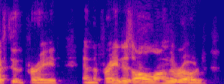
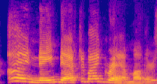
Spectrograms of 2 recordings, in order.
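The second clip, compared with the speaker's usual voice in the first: high, louder, showing off; smug classmate; 11 semitones higher, 5 dB louder than usual. Acted. Victoria boasting to Chrysanthemum, high and smug. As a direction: brag like a snooty little girl. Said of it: "said Victoria".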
